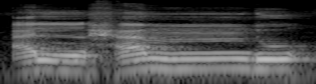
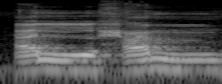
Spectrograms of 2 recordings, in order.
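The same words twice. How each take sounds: First: The m sound is held too long. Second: The l and m sounds are equally long. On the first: The speaker calls it wrong. "udah salah mimnya itu" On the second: The speaker calls it right. "durasinya harus tek tek tek"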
